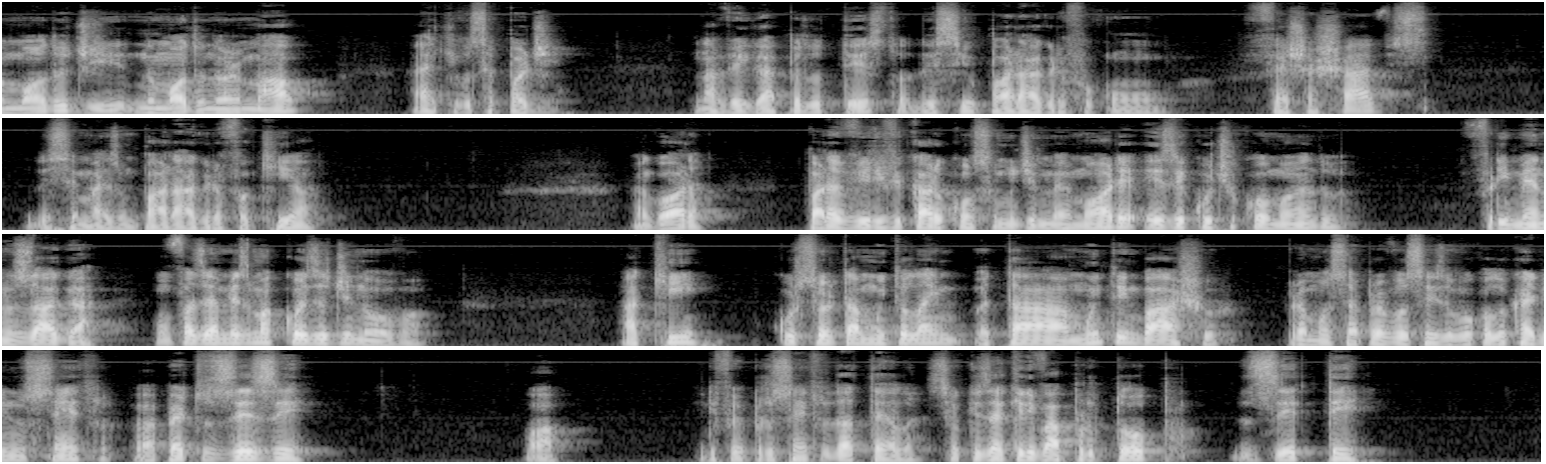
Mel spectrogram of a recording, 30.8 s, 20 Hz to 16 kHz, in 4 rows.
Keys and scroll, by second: 2.9 }, 10.0 }, 17.2-17.7 typing, 25.0 typing, 30.4-30.8 typing.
